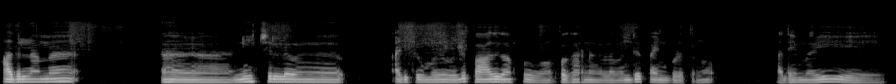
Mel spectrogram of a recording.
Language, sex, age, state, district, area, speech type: Tamil, male, 18-30, Tamil Nadu, Salem, rural, spontaneous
